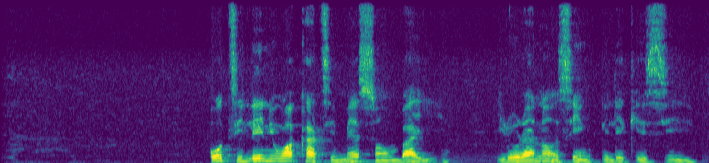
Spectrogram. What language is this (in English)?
Yoruba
